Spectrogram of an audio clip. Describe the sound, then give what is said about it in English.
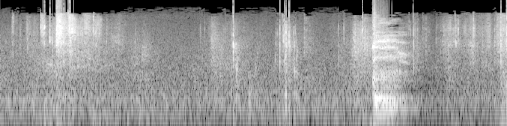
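A rough throat clearing bursts out once, loud and harsh, amid scattered softer rustles and clicks. “Don't mean to clear my throat in front of you.”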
